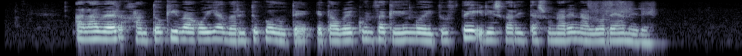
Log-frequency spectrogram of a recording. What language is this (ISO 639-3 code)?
eus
